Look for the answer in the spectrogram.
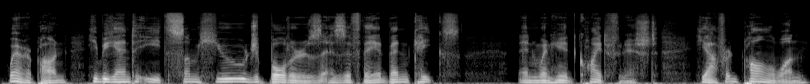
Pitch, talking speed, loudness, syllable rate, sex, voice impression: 100 Hz, 180 wpm, -19 LUFS, 5.0 syllables/s, male, masculine, very adult-like, slightly thick, cool, slightly sincere, slightly calm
